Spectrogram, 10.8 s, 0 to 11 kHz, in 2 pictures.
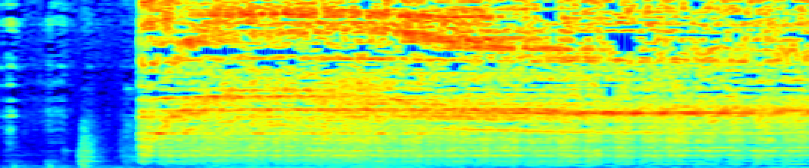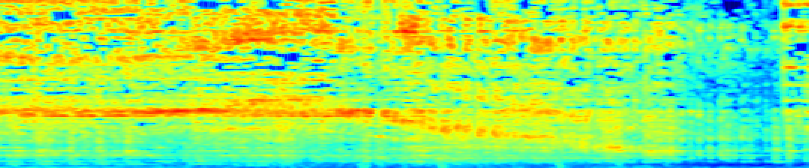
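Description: Handheld iBELL 1050 W marble cutter (multi-purpose cutter) spinning a cutting disc through a clay brick: a loud grinding whine that starts about a second in. Its pitch sinks over the last couple of seconds before it stops just before the end.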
